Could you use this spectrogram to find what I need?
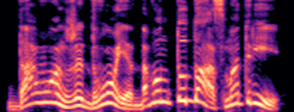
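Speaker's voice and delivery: high, agitated grandpa; impatient pointing out. Acted. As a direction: steer his eyes there impatiently. Grandpa impatient boy cannot see.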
